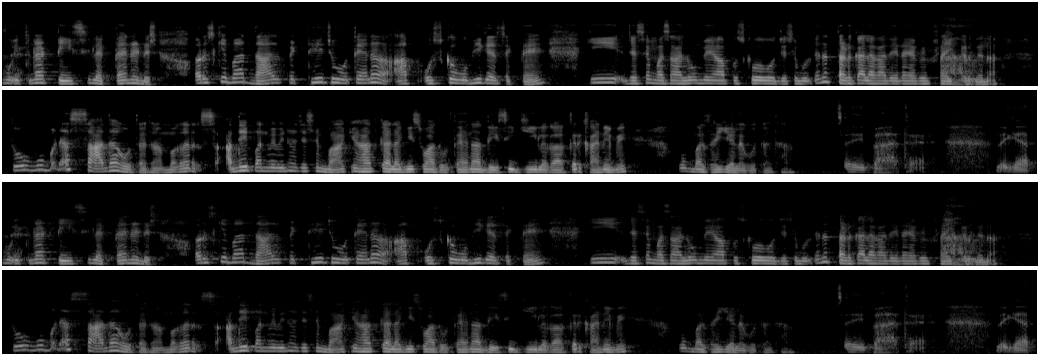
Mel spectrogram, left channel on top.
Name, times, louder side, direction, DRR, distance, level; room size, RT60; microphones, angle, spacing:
voice 1, 0.0-9.9 10.5-18.3, left 3 dB, 75° left, 0.8 m, -36 dB
voice 2, 9.4-9.9 18.8-20.7, left 1 dB, 5° left, 1.0 m, -45 dB
19.5 x 13.5 x 4.4 m
head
